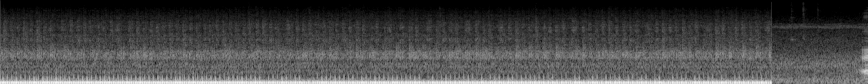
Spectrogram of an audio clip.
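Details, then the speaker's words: 2000 Jeep Grand Cherokee WJ after replacing the crank position sensor with a new part for stalling, rough idle and misfiring: deep, steady, even idle with a regular low beat and no misses or stumbles; idling much better than before. "right so we have the new sensor installed everything seems to be working well I'm going to give it a test drive just to make sure everything's working correctly but it seems to be island a lot better than before"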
